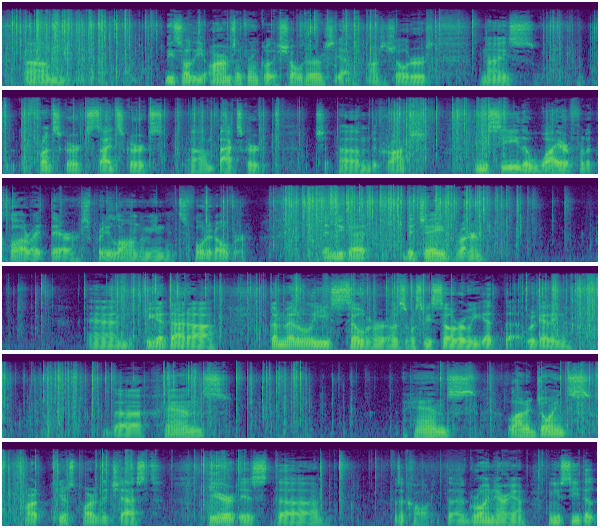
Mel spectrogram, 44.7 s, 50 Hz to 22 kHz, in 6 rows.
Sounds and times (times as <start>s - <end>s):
Inside, small room: 0.0s - 44.6s
Speech: 0.3s - 1.0s, 2.0s - 5.4s, 6.0s - 6.8s, 7.7s - 10.8s, 11.4s - 12.8s, 13.4s - 18.0s, 18.8s - 21.0s, 23.4s - 25.0s, 25.7s - 29.6s, 31.1s - 32.7s, 34.8s - 41.4s, 42.2s - 44.6s.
